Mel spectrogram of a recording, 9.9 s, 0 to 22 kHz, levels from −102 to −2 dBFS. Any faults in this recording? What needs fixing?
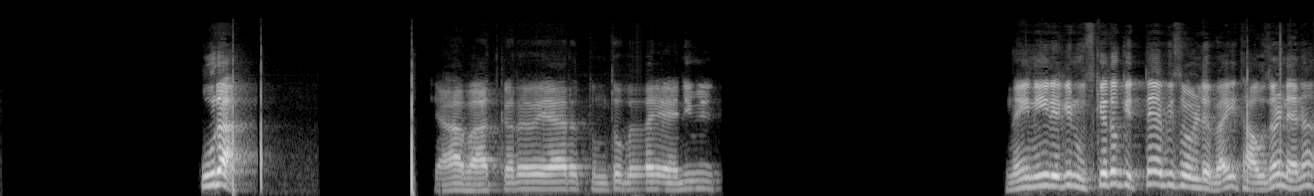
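Loud pops at 1.74–1.97 s (a pair), 3.08–3.11 s (a single pop) and 9.35–9.62 s (another pair). Each is a sharp thump over the speech, peaking about 15 dB above it, and the single one about 20 dB. The speech continues underneath. These are likely voltage steps from a connector, switch, static discharge or driver glitch. Secure cables, avoid switching during recording, and ground equipment properly.

A short stall from a late packet at 4.73–4.85 s. A packet arrived late and the jitter buffer emptied, so the receiver held the last sound for 97 ms, then resumed where it had stopped. Nothing is lost, but the delay grows by 97 ms. A deeper jitter buffer or a steadier network path would prevent it.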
